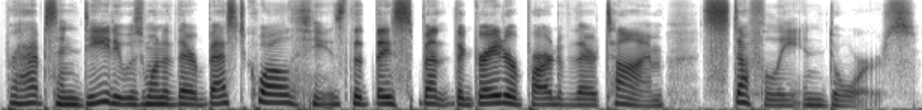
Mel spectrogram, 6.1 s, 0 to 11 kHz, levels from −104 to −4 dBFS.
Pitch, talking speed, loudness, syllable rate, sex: 195 Hz, 195 wpm, -21 LUFS, 5.0 syllables/s, female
